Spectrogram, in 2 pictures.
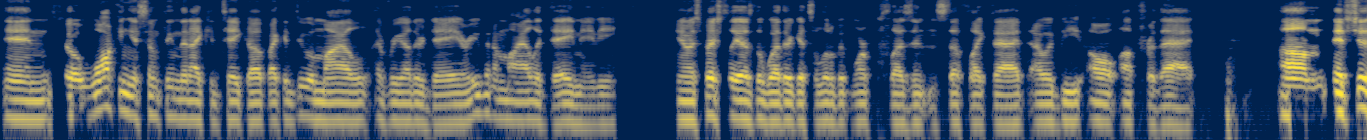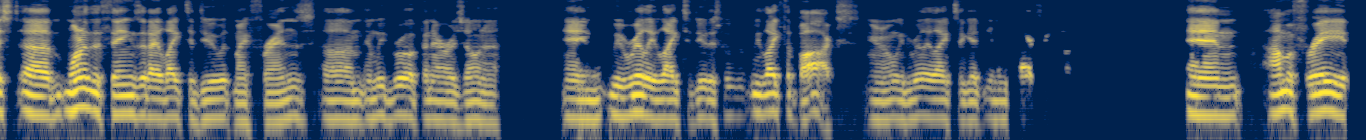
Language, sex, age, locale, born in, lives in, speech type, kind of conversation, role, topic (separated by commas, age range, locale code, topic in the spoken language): English, male, 45-49, en-US, United States, United States, conversation, advice, user, How can I decide whether a major life change would help me find more meaning and happiness?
